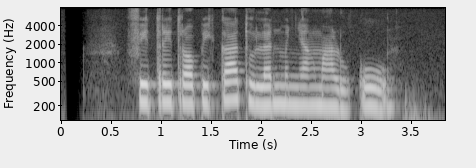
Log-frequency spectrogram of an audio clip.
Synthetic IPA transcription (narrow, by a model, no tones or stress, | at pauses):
fit̪ɾit̪ɾopikad̪̥o̤lanməɲaŋmaluku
